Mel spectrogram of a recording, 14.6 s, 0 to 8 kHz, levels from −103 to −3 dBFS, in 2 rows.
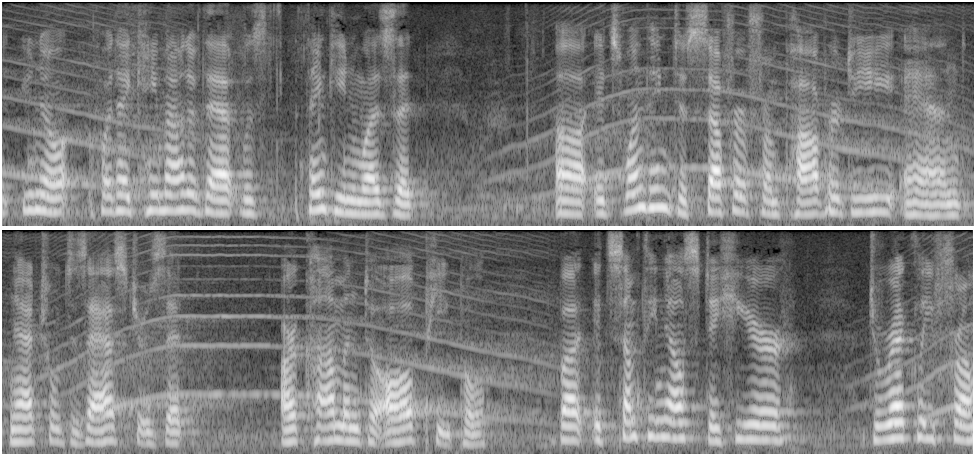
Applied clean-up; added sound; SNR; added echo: none; Motor vehicle (road) / Siren; 19 dB; none.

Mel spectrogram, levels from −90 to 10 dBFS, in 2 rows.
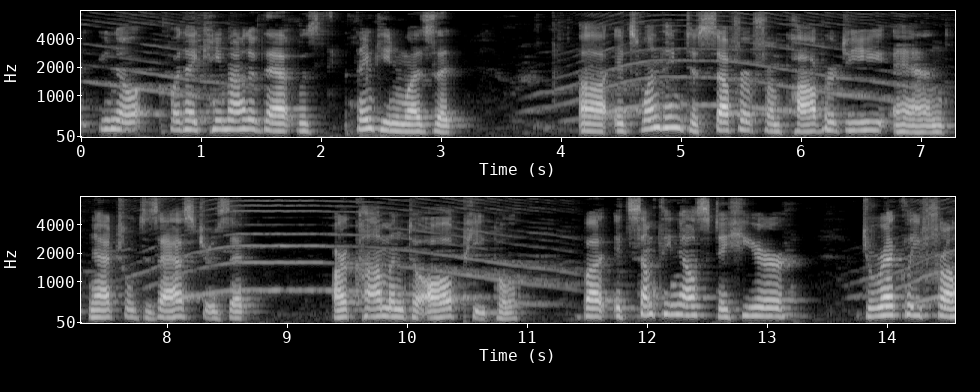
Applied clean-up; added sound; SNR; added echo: classical method log-MMSE.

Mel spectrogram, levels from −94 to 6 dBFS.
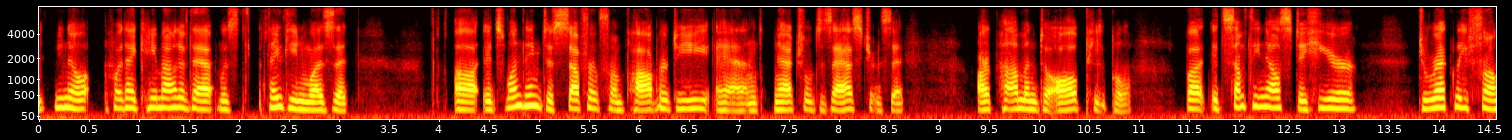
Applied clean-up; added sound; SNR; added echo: neural diffusion model UNIVERSE++.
